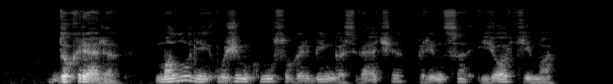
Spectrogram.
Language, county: Lithuanian, Vilnius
